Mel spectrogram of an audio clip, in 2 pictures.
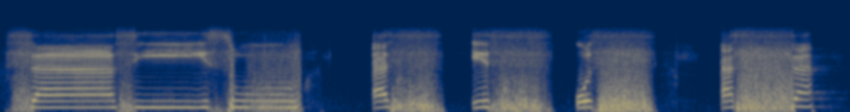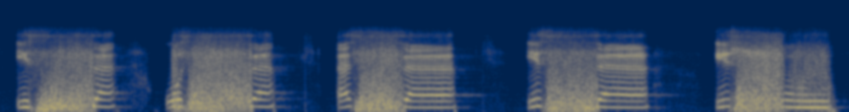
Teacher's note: سین کی آواز پست اور باریک ہوتی ہے، ہمس کی وجہ سے پستی اور استفال کی وجہ سے باریکی ہوتی ہے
